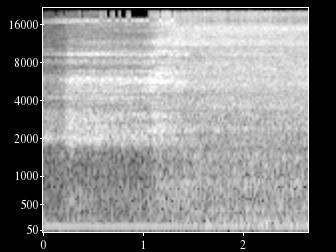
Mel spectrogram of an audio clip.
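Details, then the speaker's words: Porsche 944 Turbo exhaust manifold, removed and pressurised with shop air through CNC test flanges: loud steady high-pitched hiss jumps up as pressure comes on, escaping from a big crack between flange and pipe; exhaust manifold crack leak. "you hear that that's not my plan just bring sealed check this out that's a big crack between the plans and the pipe"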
